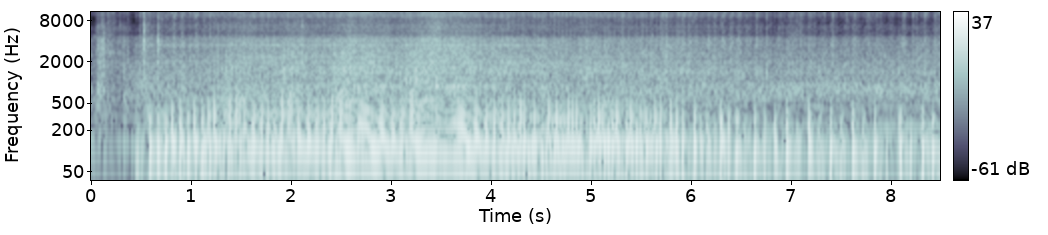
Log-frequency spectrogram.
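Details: Supra step-through motorcycle that would not start, after adjustment; catches and revs, then drops to a steady, even single-cylinder putter without knocking, idle properly set; normal idle.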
